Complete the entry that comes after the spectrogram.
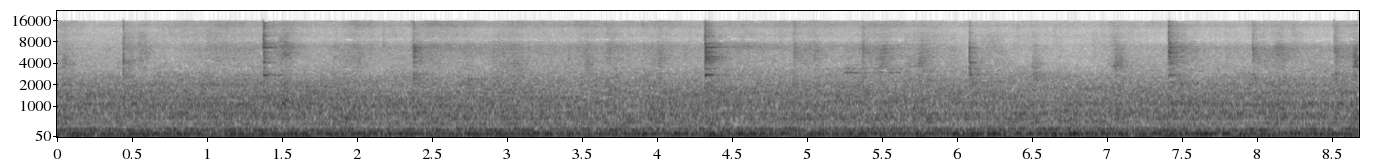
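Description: Onions frying in hot oil in a large pan: a steady sizzle over a low rumble, with a few light clinks of metal utensils against the pan.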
